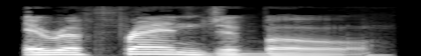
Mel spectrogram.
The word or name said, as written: irrefrangible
